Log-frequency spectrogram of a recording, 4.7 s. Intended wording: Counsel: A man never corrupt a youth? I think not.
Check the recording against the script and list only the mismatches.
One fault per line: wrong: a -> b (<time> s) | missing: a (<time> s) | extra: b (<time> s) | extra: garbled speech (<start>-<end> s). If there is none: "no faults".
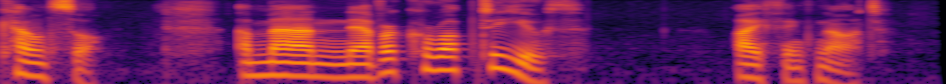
no faults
